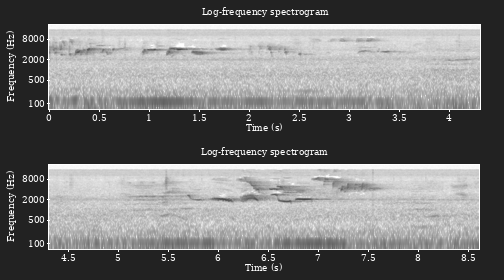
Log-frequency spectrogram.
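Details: Song thrush singing in Regent's Park, London; varied quick whistled phrases and high trills, some notes repeated in bursts, over constant low traffic hum.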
